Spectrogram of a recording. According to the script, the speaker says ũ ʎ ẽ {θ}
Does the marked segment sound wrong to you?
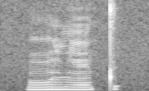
yes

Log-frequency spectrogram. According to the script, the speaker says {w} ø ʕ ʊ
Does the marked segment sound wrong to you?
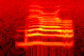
yes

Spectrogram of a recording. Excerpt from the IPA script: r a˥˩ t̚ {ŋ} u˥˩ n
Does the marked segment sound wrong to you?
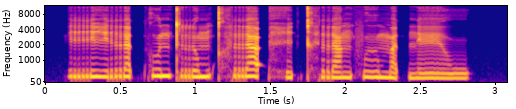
yes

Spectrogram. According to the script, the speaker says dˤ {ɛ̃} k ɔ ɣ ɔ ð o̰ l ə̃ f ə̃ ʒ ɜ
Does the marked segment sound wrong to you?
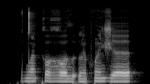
no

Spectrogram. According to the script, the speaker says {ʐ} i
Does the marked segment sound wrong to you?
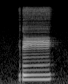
yes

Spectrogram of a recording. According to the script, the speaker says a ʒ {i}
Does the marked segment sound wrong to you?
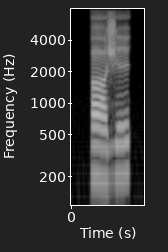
yes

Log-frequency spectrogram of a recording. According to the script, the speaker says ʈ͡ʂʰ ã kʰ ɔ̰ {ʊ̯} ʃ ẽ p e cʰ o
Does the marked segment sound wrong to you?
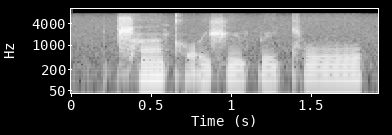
yes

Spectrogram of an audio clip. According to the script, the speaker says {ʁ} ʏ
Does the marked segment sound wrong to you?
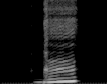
yes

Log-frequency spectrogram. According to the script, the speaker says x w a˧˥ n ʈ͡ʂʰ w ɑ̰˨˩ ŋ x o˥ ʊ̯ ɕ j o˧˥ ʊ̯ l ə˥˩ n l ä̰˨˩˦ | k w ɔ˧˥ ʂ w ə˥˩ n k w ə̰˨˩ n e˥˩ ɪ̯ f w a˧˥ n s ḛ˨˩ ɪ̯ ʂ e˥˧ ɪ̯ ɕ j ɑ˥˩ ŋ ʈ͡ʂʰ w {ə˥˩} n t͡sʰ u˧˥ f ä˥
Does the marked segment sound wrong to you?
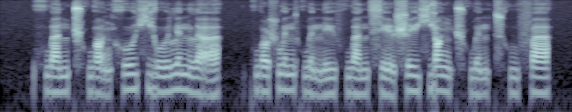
yes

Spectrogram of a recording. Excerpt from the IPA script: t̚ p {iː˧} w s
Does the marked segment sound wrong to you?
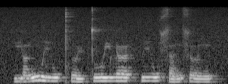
no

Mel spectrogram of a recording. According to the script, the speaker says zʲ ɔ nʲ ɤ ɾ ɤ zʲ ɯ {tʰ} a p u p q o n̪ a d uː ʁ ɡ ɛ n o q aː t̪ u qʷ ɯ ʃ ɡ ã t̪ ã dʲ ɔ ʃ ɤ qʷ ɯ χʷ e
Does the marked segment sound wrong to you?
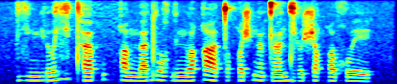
no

